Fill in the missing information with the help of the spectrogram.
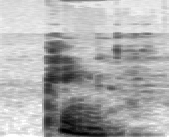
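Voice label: "ping", British English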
